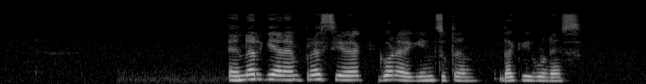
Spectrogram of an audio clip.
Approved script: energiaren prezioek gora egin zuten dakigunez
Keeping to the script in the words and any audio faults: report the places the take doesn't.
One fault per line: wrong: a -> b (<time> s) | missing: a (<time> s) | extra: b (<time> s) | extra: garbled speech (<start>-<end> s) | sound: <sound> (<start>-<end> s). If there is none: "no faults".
no faults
